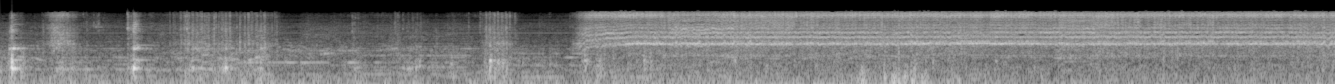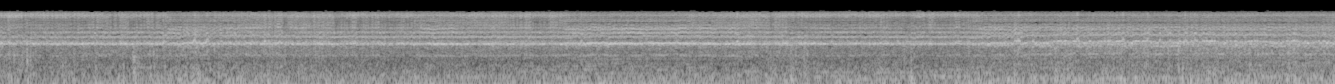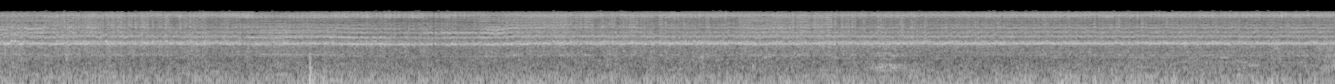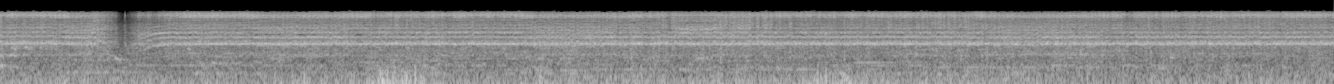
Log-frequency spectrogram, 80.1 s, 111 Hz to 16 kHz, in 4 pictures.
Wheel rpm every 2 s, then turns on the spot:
10, 20, 10, 10, 80, 150, 150, 160, 160, 160, 160, 160, 160, 160, 160, 160, 160, 160, 150, 160, 160, 160, 160, 150, 160, 160, 160, 160, 160, 160, 130, 130, 160, 160, 160, 160, 160, 160, 160, 160.
2-6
